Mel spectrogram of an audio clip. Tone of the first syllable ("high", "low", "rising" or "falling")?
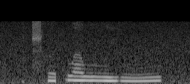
rising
